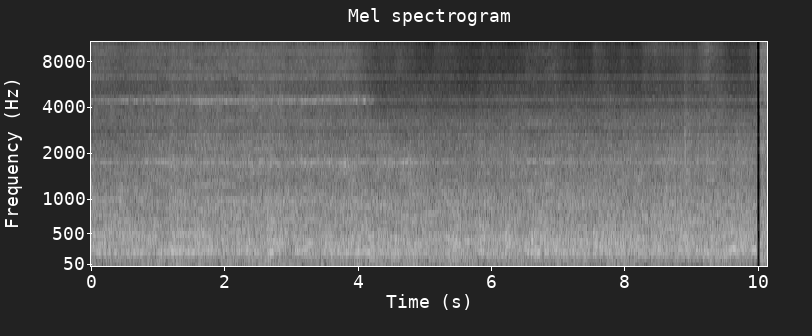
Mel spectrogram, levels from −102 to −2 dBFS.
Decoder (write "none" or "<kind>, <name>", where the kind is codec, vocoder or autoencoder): codec, SNAC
